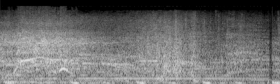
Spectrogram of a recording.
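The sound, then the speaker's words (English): Shrill, squealing shrieks of eels in a film scene rise and bend over a loud, churning roar, a dense and sustained creature effect that stays intense throughout. “They always grow louder when they're about to feed on human flesh.”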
